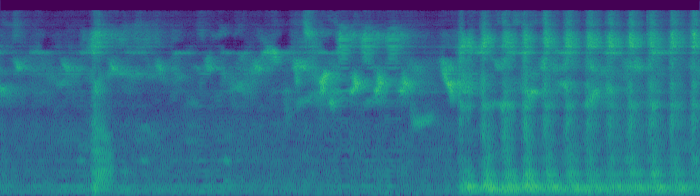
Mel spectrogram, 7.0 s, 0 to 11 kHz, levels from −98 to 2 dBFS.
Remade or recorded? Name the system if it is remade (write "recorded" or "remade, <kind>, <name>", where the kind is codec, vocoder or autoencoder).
remade, vocoder, WaveNeXt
